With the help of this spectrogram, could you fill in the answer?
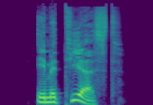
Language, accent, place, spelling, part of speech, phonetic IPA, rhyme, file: German, Germany, Berlin, emittierst, verb, [emɪˈtiːɐ̯st], -iːɐ̯st, De-emittierst.ogg
- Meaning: second-person singular present of emittieren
